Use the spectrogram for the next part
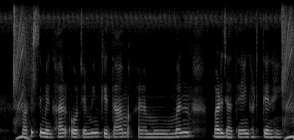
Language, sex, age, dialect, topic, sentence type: Hindi, female, 18-24, Kanauji Braj Bhasha, banking, statement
